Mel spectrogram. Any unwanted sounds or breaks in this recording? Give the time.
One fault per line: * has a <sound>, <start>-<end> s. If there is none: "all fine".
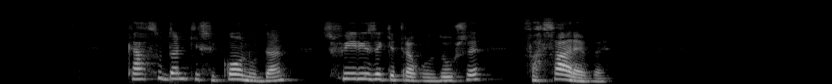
all fine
